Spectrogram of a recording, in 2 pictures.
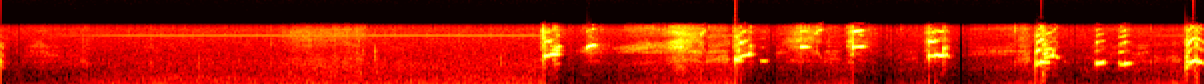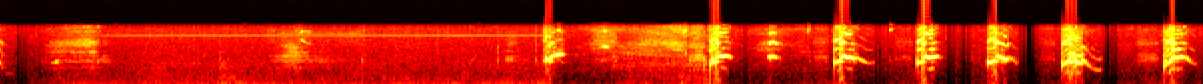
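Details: Toy poodle barking for her owner. After about three seconds of quiet room hum, a long run of sharp, high yaps begins, some doubled and rapid. A short pause comes midway, then a fast, regular burst of single barks.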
